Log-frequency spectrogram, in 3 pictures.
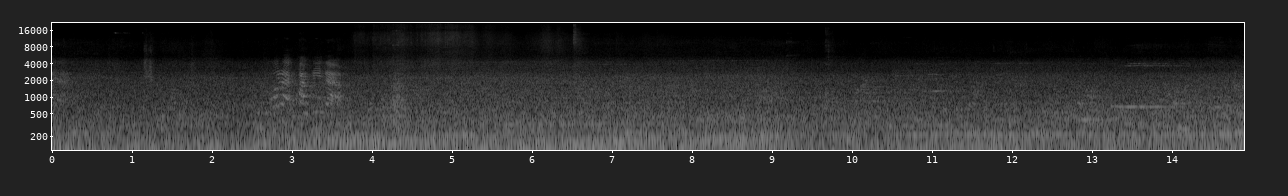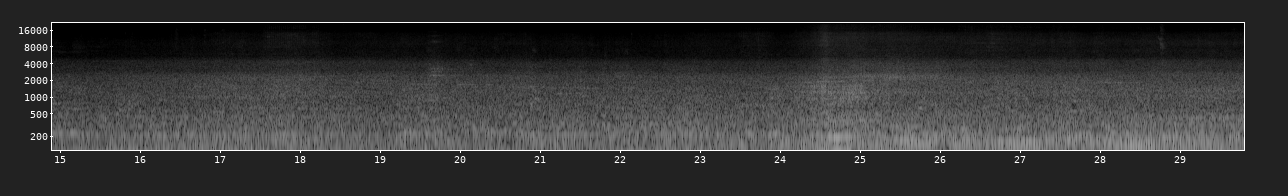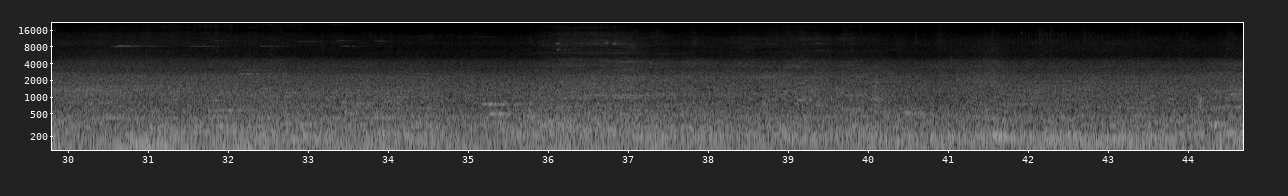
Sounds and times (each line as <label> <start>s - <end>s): Traffic Sound 15.4s - 44.6s
Walking on the road 37.6s - 44.6s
